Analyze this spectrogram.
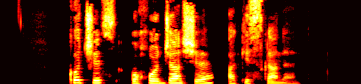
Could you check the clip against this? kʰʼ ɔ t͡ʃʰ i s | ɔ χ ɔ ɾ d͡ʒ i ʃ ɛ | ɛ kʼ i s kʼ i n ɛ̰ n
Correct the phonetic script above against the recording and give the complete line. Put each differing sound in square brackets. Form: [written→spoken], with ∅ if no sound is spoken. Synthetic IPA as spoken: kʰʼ ɔ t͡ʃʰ i s | ɔ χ ɔ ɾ d͡ʒ [i→a] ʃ ɛ | [ɛ→a] kʼ i s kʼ [i→a] n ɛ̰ n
